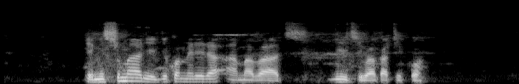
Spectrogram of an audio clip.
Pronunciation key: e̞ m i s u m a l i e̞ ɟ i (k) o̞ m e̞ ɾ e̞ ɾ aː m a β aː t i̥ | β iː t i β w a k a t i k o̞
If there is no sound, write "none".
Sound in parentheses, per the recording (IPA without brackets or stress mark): k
